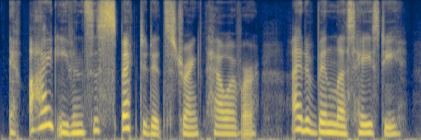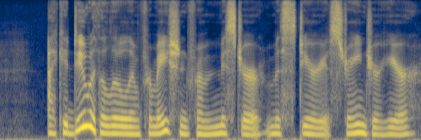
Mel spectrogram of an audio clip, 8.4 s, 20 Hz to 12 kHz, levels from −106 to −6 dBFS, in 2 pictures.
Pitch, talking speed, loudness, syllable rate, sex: 205 Hz, 170 wpm, -18 LUFS, 5.3 syllables/s, female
